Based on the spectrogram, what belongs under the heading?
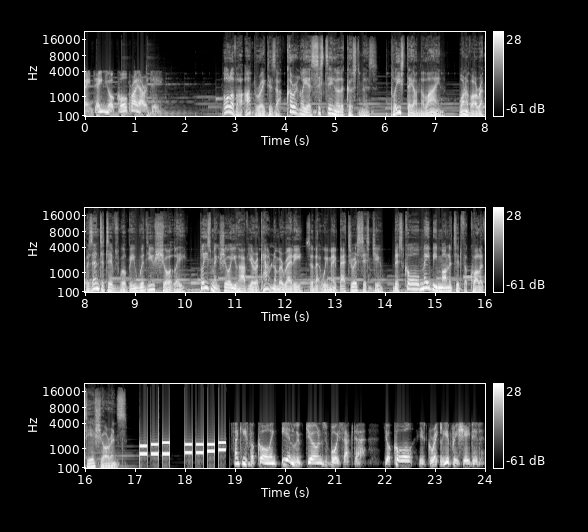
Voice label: IVR and Telephone on Hold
